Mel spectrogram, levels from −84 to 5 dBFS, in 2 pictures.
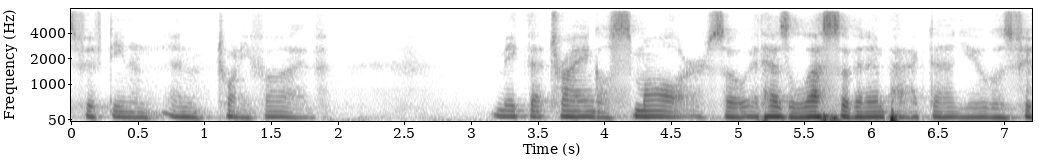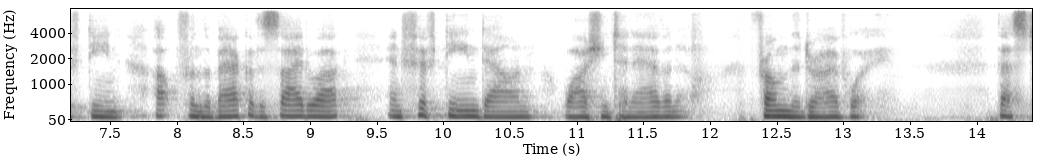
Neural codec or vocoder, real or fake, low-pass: codec, 24 kHz, 0.9 kbps, DualCodec; fake; 7.2 kHz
